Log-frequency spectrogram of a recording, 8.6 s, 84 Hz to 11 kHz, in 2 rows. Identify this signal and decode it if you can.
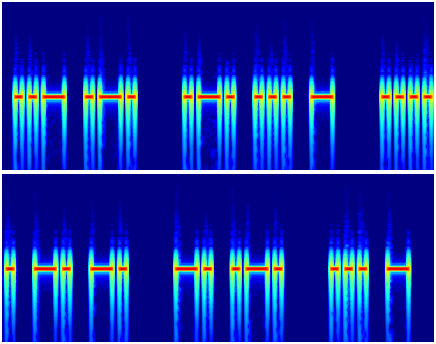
Morse code, heard as a keyed tone, about 17 wpm, 700 Hz. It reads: UR RST 5NN NR ST
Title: Practice QSO - Exchange 1 - Beginning - 17wpm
